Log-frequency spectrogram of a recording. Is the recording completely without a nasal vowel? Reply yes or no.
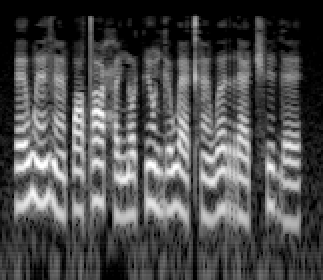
no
